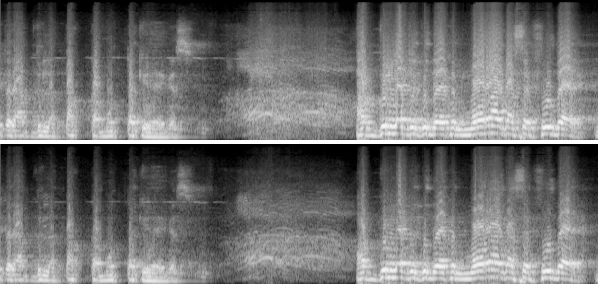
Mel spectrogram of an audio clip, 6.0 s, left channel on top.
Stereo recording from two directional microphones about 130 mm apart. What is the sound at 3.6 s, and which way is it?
A man's voice, 30° left (ahead or behind).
